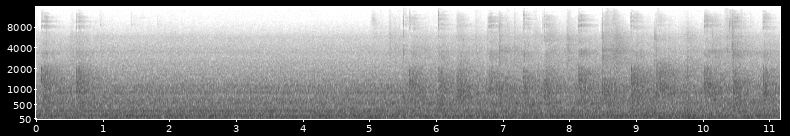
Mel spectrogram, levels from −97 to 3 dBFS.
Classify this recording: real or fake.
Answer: real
